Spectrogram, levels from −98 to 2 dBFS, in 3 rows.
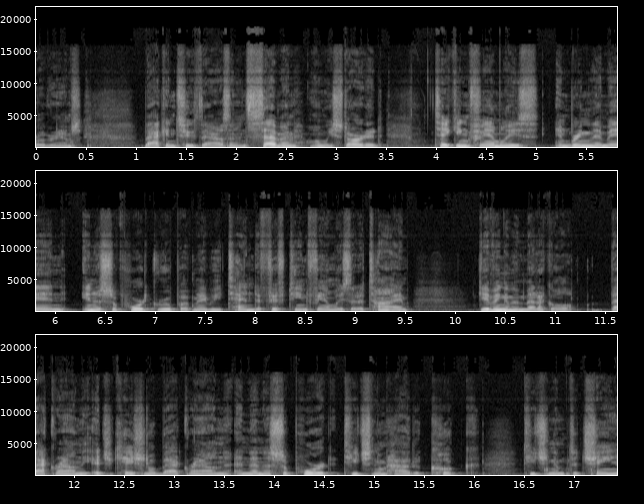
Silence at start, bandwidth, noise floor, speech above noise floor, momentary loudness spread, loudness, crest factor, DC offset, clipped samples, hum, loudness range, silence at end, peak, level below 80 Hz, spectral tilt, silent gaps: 0 s; 16.5 kHz; -63 dBFS; 30 dB; 12 LU; -34 LUFS; 20 dB; under 0.1%; under 0.1%; none; 4 LU; 0 s; -14 dBFS; -68 dBFS; -5 dB/octave; none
